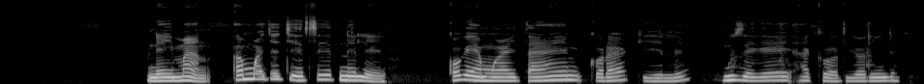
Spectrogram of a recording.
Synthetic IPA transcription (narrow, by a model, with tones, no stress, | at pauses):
nɛ˨i˨ma˨n | a˦mwa˦t͡ʃe˦t͡ʃe˨ɾsɪ˦t̪ne˦le˨l | kɔ˦kɛ˨mwa˨ɪ˨t̪a˨ɪ˦nkɔ˨ɾa˦ke˨le˦ | ŋu˦s̬e˨kɛ˦ja˦kɔ˨tjɔ˨ɾi˦nde˦t̚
